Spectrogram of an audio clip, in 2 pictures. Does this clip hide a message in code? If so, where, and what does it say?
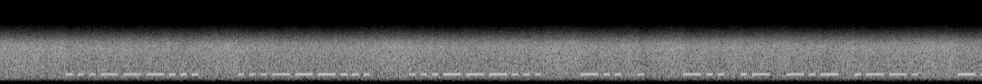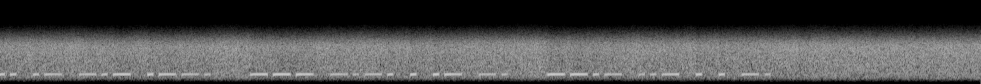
Yes: Morse code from 0.6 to 17.6 s, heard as a keyed tone, machine-sent, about 21 wpm, 480 Hz, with heavy radio static. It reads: <SOS> <SOS> <SOS> DE DAKP DAKP OCEAN QUEEN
